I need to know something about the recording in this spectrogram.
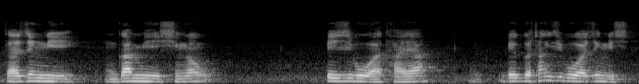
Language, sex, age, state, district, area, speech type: Bodo, male, 45-60, Assam, Kokrajhar, rural, spontaneous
